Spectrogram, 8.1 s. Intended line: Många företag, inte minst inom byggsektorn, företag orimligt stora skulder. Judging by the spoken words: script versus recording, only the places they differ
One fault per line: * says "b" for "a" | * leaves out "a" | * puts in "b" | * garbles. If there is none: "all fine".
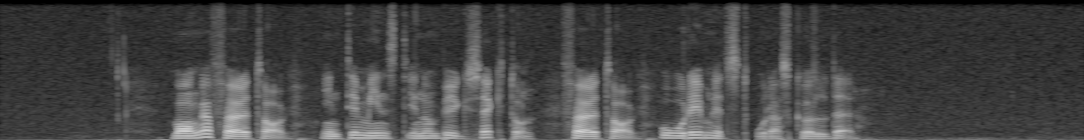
all fine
